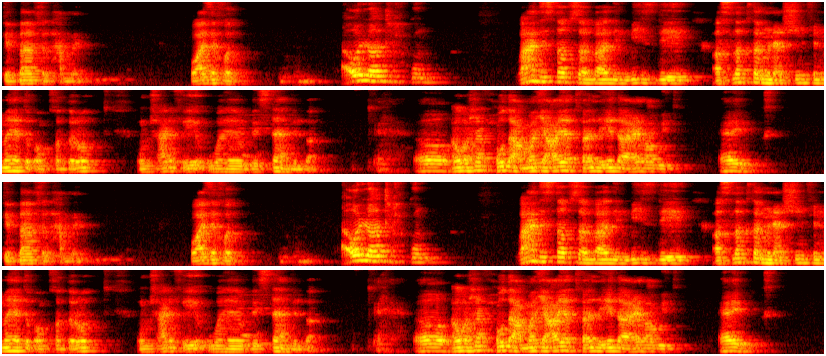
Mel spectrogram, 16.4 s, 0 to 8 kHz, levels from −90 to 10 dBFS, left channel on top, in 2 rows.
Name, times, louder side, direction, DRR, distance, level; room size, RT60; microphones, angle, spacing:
voice 1, 0.0-1.1 1.9-2.3 2.8-3.1 5.2-9.1 9.6-11.4 12.7-14.9, equal, 5° right, -2 dB, 0.3 m, -22 dB
voice 2, 3.4-4.3 10.6-10.8 11.9-12.7 15.4-15.7, right 1 dB, 55° right, 4 dB, 0.7 m, -21 dB
4.4 x 2.4 x 2.9 m, 0.41 s
head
